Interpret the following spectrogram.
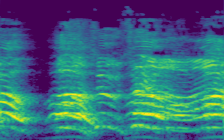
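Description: A group of young men shouting a dance count together in a loud, rhythmic chant, about two counts a second.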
